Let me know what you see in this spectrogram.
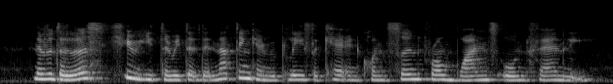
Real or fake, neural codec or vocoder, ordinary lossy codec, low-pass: fake; codec, 16 kHz, 8 kbps, FunCodec, trained on Chinese and English, 25 frames a second; MP3, 64 kbps; 7.2 kHz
